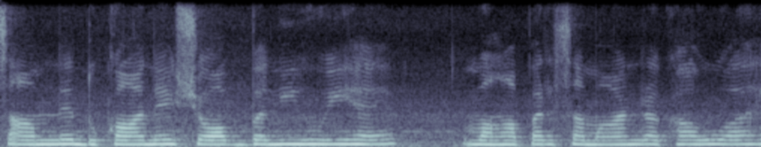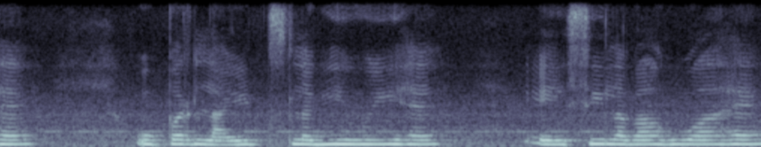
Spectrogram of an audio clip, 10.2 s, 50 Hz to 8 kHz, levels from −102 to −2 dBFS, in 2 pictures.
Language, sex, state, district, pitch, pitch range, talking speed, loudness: Hindi, female, Goa, North and South Goa, 225 Hz, 220-235 Hz, 125 wpm, -26 LUFS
